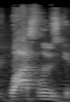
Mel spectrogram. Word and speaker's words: Wasielewski: She's a sweet girl, and I butchered her last name, so I'm going to let her say it in the beginning of the interview, and she'll do a better job than I did. – Wasielewski, there you go.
